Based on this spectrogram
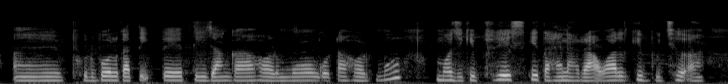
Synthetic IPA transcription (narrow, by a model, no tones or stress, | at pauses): pʰuʈbɔlɡat̪iʔ̚t̪ɛt̪id͡ʒaŋɡaɦɔɽmɔɡɔʈaɦɔɽmɔmɔd͡ʒikipʰɾeskit̪aɦɛnaɾa̰ʔwalkibud͡ʒʱəʔa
